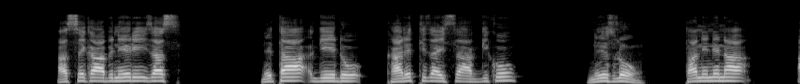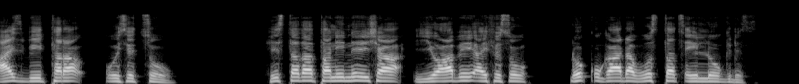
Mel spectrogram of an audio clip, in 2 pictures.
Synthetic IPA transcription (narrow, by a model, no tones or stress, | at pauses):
ʔɐsːɛkaːbɪne̞ːɾɪːzɐs | nɛt̪ɐɡeːd̪ɔ | kaːlɛt̪ːɪzɐjsːɐːɡːɪkɔ | neːs̬loː | t̪ɐnɪnɛnɐː | js̬biːt̪ːɐɾɐ | ɔjsɛt͡sːo̞ː | hɪst̪ːɐd̪ɐt̪ɐnɪnɛɪʃajɔaːbeɐjfɛsɔ | ɗɔkʼːʊɡaːd̪ɐwɔst̪ːɐt͡sʼe̞ːlːoːɡɪd̪ɛs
